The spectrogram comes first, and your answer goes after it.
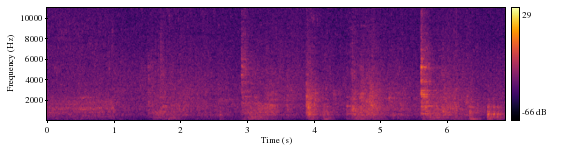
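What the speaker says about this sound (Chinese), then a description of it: "锅中多来点油，油温5成热，下入土豆云吞，中小火慢炸" Potato wontons deep fry in plenty of moderately hot oil over medium-low heat, giving off a soft, steady bubbling sizzle with occasional louder crackles and stirring clinks.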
